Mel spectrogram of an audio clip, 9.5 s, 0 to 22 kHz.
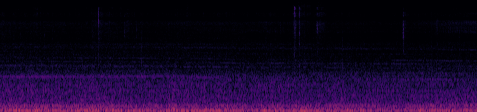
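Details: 2021 Ram 1500 Hemi eTorque V8: faint thin whine from the belt drive over a deep rumble; owner feared eTorque bearings, but the cause was a failing tensioner pulley bearing.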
